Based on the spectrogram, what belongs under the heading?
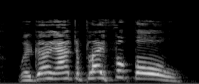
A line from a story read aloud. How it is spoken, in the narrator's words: they shouted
